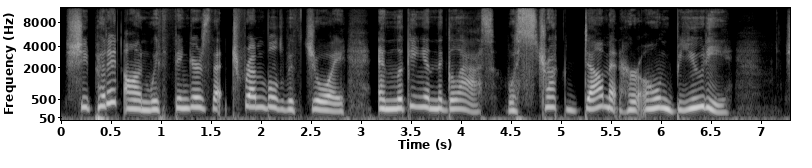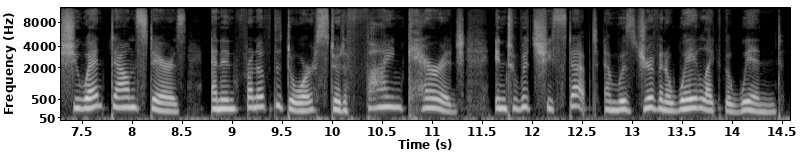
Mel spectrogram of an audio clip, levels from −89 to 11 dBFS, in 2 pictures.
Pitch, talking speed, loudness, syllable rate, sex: 240 Hz, 190 wpm, -19 LUFS, 4.5 syllables/s, female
